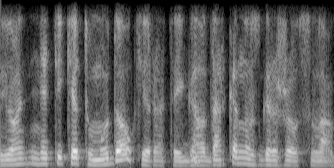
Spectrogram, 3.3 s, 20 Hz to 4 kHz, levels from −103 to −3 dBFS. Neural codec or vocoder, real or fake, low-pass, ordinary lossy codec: none; real; 3.6 kHz; Opus, 16 kbps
